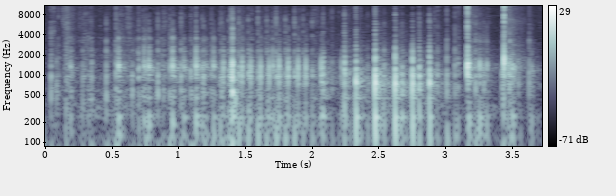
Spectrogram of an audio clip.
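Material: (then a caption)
Cardboard. Fingertips and short nails tap quickly on a small rectangular cardboard light bulb box, likely still holding its contents, held in both hands. Dry, papery taps come in an uneven rush with no ring. Sharper, brighter clicks stand out near the end.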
